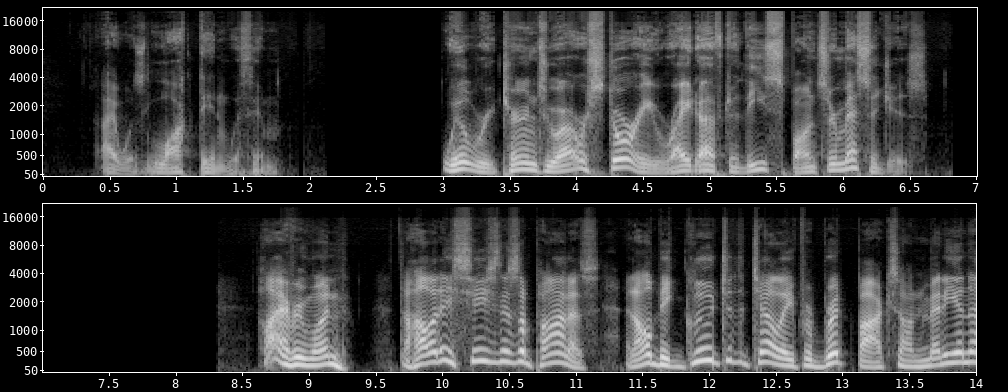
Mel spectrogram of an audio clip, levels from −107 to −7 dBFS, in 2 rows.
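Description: Nothing stood out on listening to this speech recording.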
